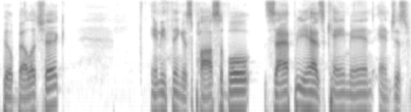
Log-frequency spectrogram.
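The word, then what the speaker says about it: Zappe: Is it Zap or Zappy? I think so. I think it's Zappy.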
